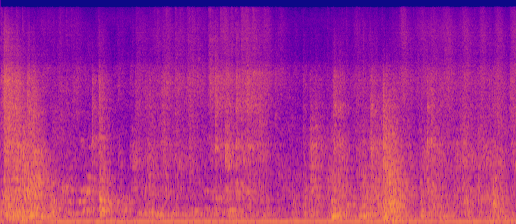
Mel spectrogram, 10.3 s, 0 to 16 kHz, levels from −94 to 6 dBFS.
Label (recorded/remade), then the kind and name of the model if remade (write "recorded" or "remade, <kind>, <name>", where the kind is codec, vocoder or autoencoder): remade, vocoder, BigVGAN v2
